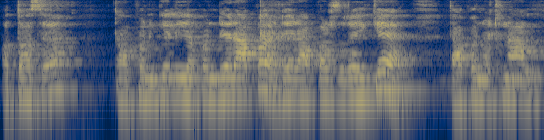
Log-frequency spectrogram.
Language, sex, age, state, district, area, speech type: Maithili, female, 45-60, Bihar, Samastipur, rural, spontaneous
